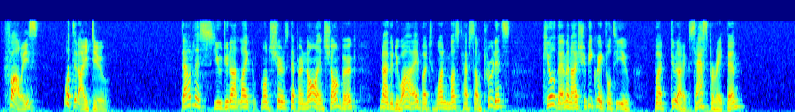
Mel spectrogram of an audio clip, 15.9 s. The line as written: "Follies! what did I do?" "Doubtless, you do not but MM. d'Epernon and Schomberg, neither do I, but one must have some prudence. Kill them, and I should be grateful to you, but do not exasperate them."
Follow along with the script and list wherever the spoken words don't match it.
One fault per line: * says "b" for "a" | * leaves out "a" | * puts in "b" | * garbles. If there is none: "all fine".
* says "like" for "but"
